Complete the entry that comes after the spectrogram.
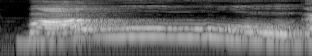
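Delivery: high, loud, long drawn-out wail; landlady crying out to the young tenant. Acted. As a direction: cry out the word like a mother. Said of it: "గట్టిగా అరిచింది".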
